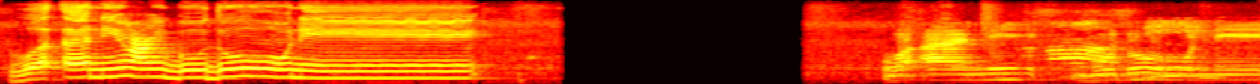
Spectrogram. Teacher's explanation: হামজাটা শক্ত করে পড়বেন, আর এখানে আইন অক্ষরটা গলাটা চেপেও পড়বেন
